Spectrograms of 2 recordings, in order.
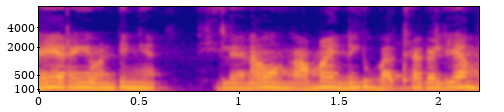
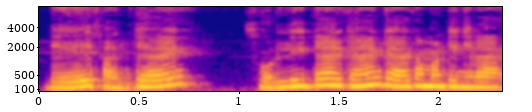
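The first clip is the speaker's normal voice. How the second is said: louder exasperated scold; 2 semitones higher, 6 dB louder than usual. Acted. Father scolding his son who won't listen, loud. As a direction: tell him off for not listening.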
